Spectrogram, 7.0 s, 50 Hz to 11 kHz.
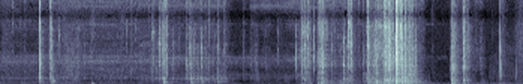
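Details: Sony SLV-D370P DVD/VCR combo: it plays movies fine, but the DVD side makes irregular clicks and short rattling whirs with quiet gaps. A mechanical disc-drive noise during playback.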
